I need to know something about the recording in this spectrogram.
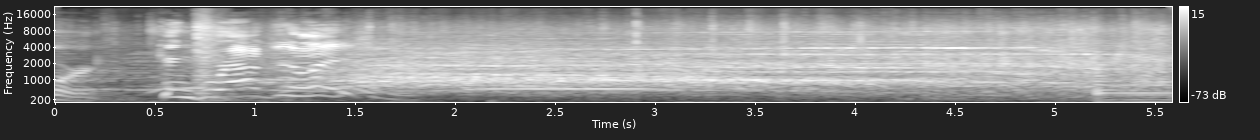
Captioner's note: applause, cheering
